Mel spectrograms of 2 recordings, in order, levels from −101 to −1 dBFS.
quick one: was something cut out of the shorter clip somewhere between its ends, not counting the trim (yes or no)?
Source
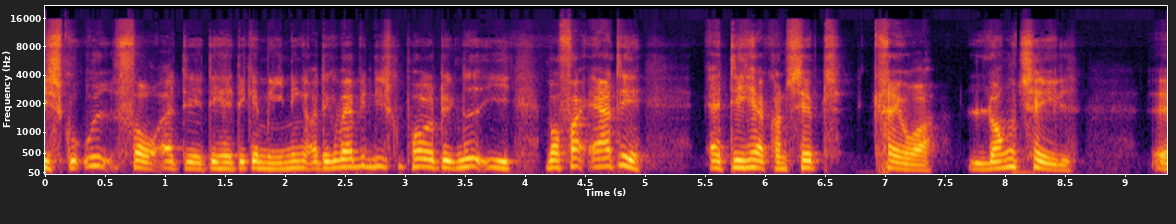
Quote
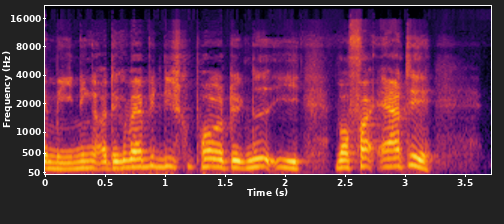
no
